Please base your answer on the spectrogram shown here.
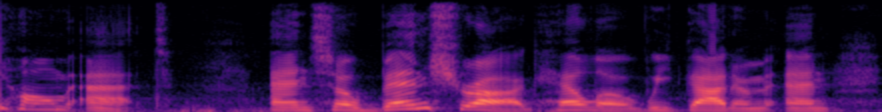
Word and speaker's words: Schrag: What I like is that everyone can pronounce it here. It's it can be surprisingly. Schrag. So Ben Schrag, tell us a little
